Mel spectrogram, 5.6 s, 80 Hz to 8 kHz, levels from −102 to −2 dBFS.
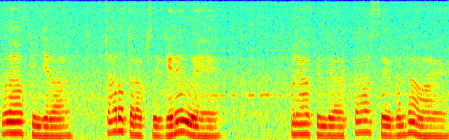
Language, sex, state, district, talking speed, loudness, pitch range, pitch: Hindi, male, Jharkhand, Jamtara, 180 wpm, -15 LUFS, 145-185 Hz, 155 Hz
